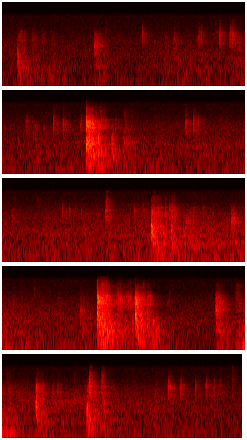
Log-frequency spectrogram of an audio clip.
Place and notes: Court-St.-Étienne, Belgique - The Sambree farm
The Sambree farm, when this place was abandoned. This is during a tempest, doors bang everywhere and this is quite baleful !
